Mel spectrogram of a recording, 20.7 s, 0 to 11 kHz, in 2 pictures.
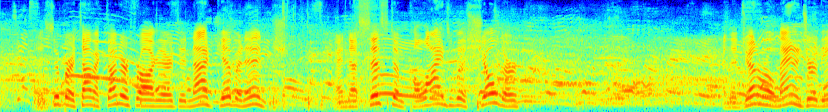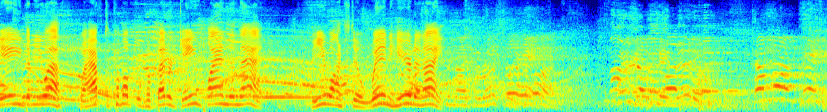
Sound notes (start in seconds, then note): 16.6 crowd clamoring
